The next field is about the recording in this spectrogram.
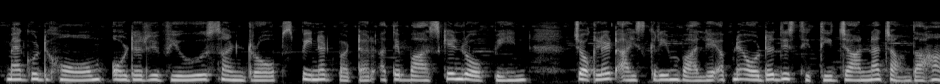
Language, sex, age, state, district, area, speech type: Punjabi, female, 18-30, Punjab, Pathankot, urban, read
